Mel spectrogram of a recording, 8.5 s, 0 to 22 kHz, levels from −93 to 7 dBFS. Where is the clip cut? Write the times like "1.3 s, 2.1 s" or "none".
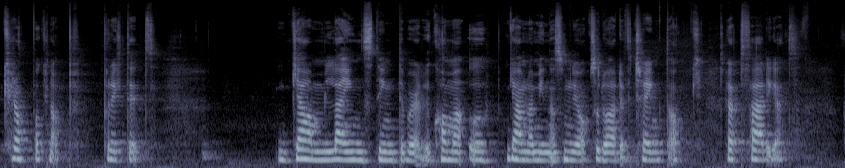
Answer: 5.0 s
